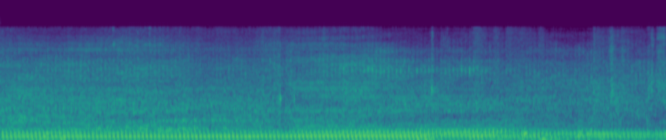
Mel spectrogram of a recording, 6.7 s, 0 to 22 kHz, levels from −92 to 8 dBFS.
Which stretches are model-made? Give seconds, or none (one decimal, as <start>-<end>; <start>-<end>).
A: 2.2-6.2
